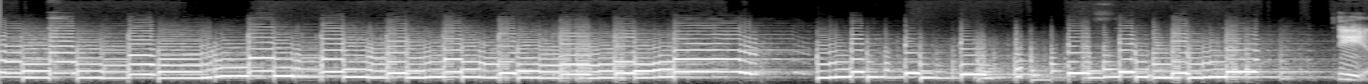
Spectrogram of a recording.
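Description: An electric guitar plays a quick, flowing lick in sixths through distortion and chorus effects, with bright, sustained double-stop notes, a brief pause midway, then more phrases, played alone without speech.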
